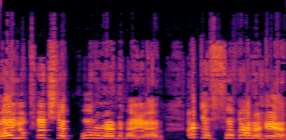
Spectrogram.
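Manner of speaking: bad, horribly done, put-on Irish brogue, yelled. Recalling neighbors yelling at kids while growing up, in a horrible Irish accent. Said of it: "that horrible Irish accent".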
